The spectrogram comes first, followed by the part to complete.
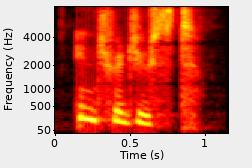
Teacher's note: So introduced, the ed is pronounced as t, not d or id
